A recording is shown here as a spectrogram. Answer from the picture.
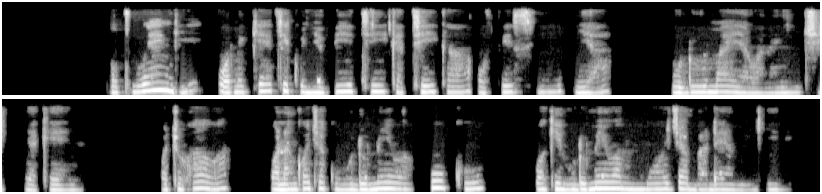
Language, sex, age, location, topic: Swahili, female, 18-24, Kisumu, government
